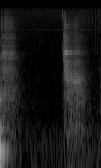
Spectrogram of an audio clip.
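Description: The tail of a drawn-out 'um' fading out, then, about a second and a half in, a short faint breath from a man at a close microphone.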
